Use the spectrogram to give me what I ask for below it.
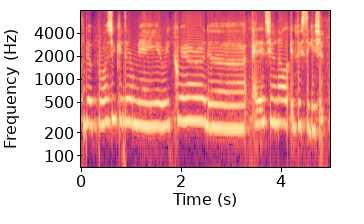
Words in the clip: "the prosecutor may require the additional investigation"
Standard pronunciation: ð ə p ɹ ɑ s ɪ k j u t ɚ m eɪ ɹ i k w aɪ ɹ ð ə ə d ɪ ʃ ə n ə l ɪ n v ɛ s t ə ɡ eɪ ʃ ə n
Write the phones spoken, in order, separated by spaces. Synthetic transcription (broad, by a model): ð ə p ɹ ɑ s ɪ k j u t ɚ m eɪ ɹ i k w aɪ ɹ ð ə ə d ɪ s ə n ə l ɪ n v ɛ s t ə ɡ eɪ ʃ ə n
